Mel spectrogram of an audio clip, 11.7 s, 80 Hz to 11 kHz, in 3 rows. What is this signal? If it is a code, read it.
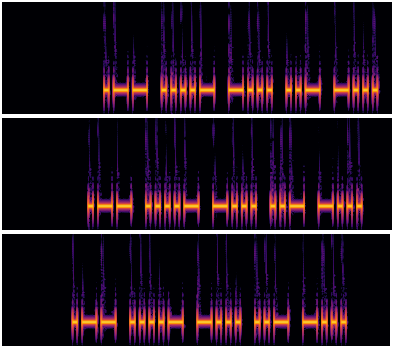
Morse code, heard as a keyed tone, about 25 wpm, 700 Hz. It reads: W4BUB W4BUB W4BUB
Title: USA Call Signs - 5 Characters - Repeated 3x - 25wpm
